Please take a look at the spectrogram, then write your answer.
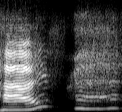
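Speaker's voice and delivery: tiny, sweet, high, little put-on voice. Retelling how a woman greeted a man, in her little voice. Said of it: "in her little voice".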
